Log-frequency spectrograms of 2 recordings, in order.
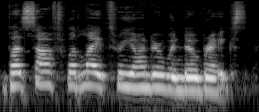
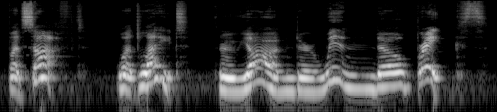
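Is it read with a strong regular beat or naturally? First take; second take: naturally; regular beat. First: It is read with natural, unmarked stress. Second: Every second syllable gets a strong lift.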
